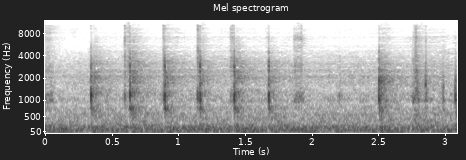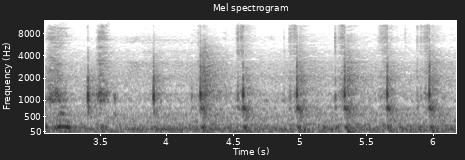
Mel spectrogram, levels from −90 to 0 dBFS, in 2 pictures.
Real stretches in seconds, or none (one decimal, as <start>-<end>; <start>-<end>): 3.0-6.2

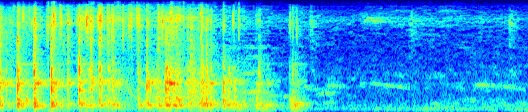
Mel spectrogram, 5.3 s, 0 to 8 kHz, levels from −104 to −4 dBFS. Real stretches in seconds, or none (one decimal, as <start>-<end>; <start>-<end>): 0.0-1.1; 2.0-5.3

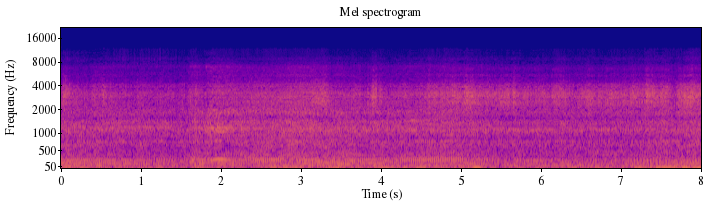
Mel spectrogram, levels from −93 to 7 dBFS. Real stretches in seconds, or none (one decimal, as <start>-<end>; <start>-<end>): 0.0-1.9; 3.7-8.0

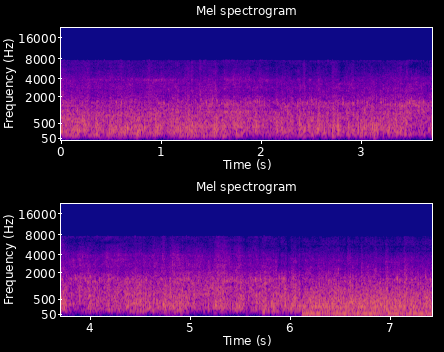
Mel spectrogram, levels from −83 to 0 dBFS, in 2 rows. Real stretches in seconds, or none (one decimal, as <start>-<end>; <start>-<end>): none

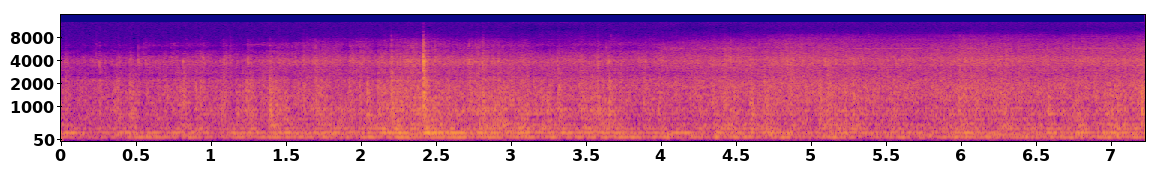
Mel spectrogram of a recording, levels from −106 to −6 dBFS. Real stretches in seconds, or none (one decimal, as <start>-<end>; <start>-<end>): 0.0-3.0; 3.6-4.0; 4.6-7.2

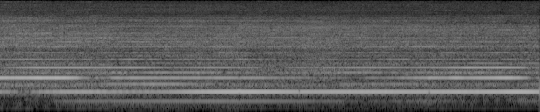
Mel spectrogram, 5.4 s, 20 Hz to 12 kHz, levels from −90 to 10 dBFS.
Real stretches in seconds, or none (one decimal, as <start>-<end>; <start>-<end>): 0.0-1.1; 2.4-3.0; 4.3-5.4

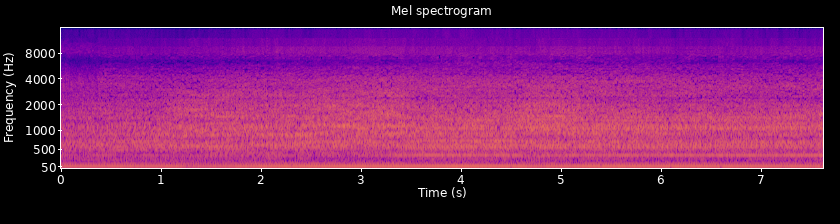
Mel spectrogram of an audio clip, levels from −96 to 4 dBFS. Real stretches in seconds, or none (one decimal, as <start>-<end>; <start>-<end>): 0.0-2.3; 4.5-7.6

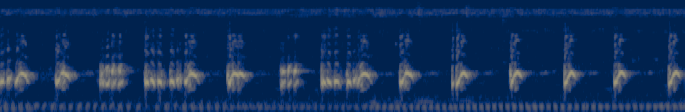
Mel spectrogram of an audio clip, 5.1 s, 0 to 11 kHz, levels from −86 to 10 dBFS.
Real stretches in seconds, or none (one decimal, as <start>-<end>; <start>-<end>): 0.0-1.8; 2.7-5.1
